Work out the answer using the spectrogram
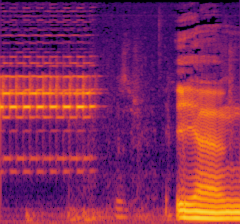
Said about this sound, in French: Désolé, le téléphone sonne. Ouh là là.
